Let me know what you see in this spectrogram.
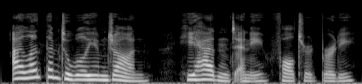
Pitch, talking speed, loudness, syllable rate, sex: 200 Hz, 165 wpm, -16 LUFS, 5.4 syllables/s, female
